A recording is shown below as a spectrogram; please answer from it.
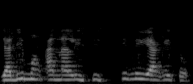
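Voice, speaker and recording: A woman's voice: mid-range voice, steady tone, fast, a little mellow, no room sound, muffled recording. A woman lecturer giving instructive feedback to a trainee teacher, asking pointed questions and acting out classroom examples.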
